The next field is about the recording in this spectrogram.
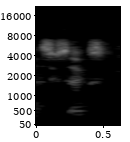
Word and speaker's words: Sussex: Yeah, Sussex.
